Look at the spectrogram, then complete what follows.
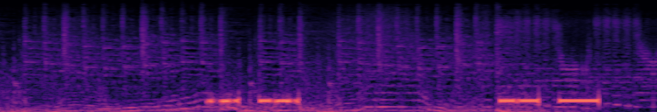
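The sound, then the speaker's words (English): A telephone ringback tone sounds in two double-burst rings, the classic 'brr-brr' pattern heard while an outgoing call connects to a competition winner during a live broadcast, moderately loud over steady background music with no talking. “Right, we're ringing our competition winner.”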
